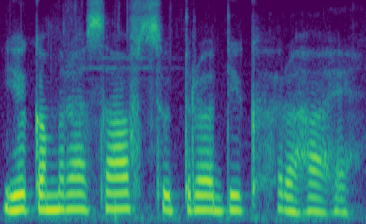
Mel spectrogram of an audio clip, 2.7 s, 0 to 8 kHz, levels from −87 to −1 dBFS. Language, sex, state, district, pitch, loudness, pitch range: Hindi, female, Arunachal Pradesh, Lower Dibang Valley, 200 Hz, -18 LUFS, 185-205 Hz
